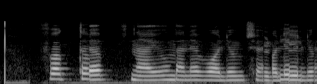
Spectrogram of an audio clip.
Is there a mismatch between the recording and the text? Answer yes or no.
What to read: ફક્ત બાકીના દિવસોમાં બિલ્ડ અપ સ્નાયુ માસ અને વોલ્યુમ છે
yes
